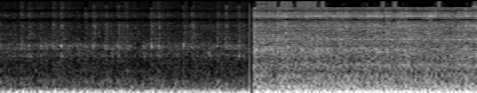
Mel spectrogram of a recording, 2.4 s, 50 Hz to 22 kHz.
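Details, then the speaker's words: 1983 Chevy Silverado after a deer strike, cold start: deep, even V8 idle with no rattle or tick. After about 10 minutes warm, a rattle appears. "yeah it sounds fine now so we're gonna let it run a little bit and then we'll show you how it sounds after we let it run a little bit"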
